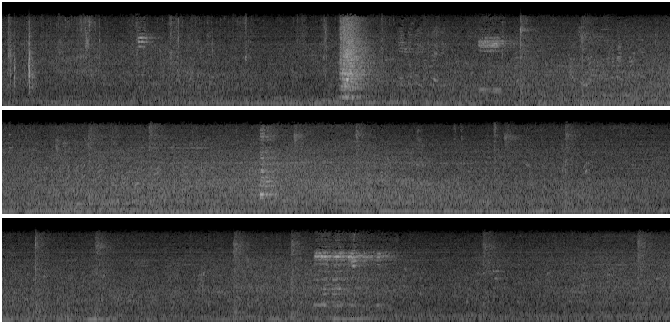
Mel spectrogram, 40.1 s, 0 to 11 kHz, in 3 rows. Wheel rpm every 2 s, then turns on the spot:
0, 0, 0, 0, 0, 0, 0, 0, 0, 0, 0, 0, 0, 0, 0, 0, 0, 0, 0, 0.
none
